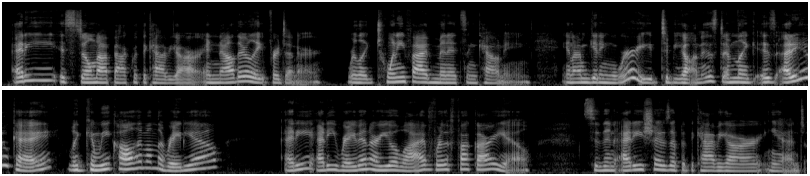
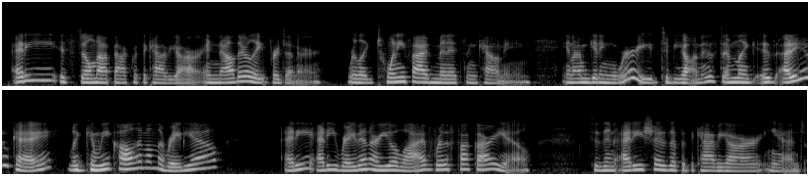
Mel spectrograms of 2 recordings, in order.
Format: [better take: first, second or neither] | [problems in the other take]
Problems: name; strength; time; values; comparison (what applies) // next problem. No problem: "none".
first | muffled; slightly; fading above 3 kHz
